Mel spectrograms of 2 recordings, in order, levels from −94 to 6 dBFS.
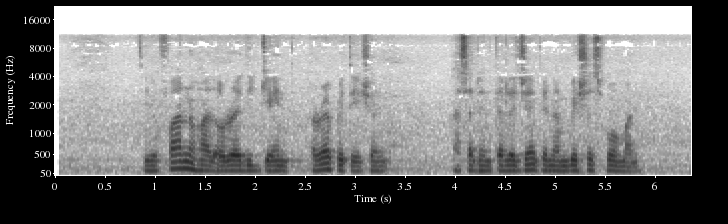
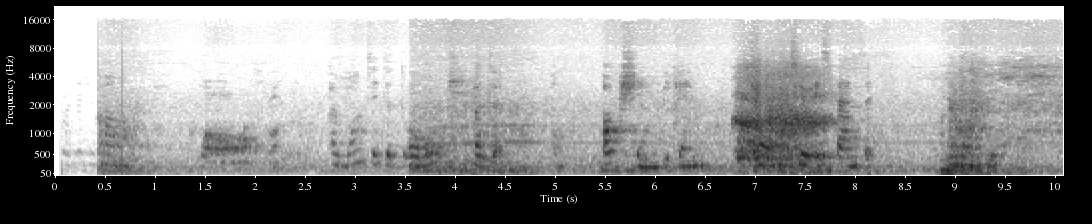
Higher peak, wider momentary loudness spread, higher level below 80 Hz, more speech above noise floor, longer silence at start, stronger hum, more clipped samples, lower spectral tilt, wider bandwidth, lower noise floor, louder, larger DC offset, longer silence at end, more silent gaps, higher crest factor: about the same, -2 dBFS vs -2 dBFS; second, 9 LU vs 23 LU; second, -46 dBFS vs -36 dBFS; about the same, 27 dB vs 28 dB; first, 0.85 s vs 0.45 s; neither; neither; second, -5.5 dB/octave vs -7 dB/octave; second, 11.5 kHz vs 16.5 kHz; about the same, -44 dBFS vs -45 dBFS; about the same, -18 LUFS vs -18 LUFS; neither; first, 0.5 s vs 0 s; neither; about the same, 16 dB vs 18 dB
